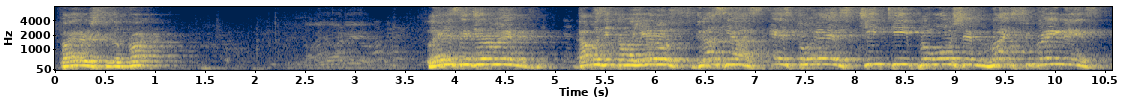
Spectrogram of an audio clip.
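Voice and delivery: booming ring announcer hype; lucha libre announcer. Acted. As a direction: call it out to the crowd like a fight night. Closes event as announcer.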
